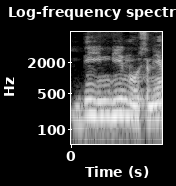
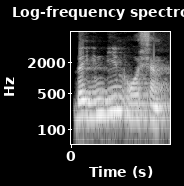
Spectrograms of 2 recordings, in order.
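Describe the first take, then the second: First: "The" is said with a long "thee" vowel. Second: "The" is said with a short "thuh" vowel. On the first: The speaker calls it right. "தி" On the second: The speaker calls it wrong. "த வராது"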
